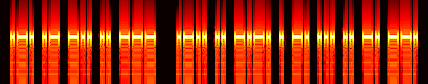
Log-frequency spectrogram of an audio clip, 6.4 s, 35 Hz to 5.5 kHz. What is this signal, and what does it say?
Morse code, heard as a keyed tone, about 25 wpm, 600 Hz. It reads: RADIO LICENSING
